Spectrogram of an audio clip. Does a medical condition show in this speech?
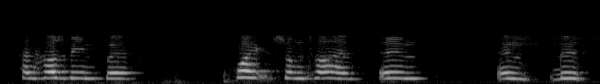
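Yes: quadriplegic cerebral palsy; uses a wheelchair.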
